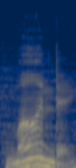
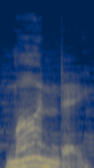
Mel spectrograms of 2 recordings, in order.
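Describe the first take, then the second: Both takes have the same delivery.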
